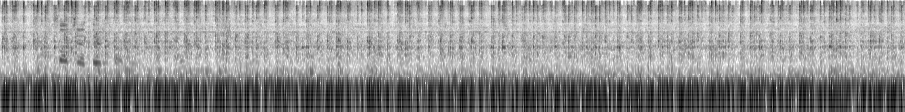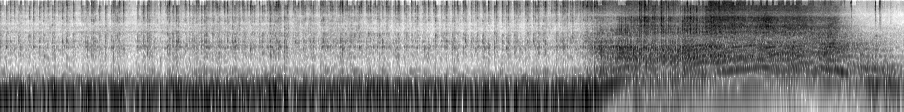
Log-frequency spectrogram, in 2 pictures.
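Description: A red drag car with a newly fitted two-step launch limiter and transbrake holds its engine at the limiter, a loud, continuous stuttering drone for about fifteen seconds before the revs change and fall away.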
